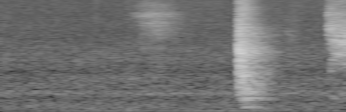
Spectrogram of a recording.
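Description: Quiet room tone, then one brief, sharp handling noise about one and a half seconds in.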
